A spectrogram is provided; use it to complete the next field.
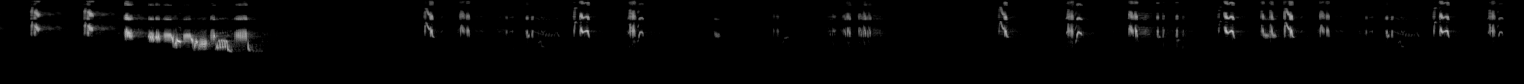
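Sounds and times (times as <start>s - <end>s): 
red-headed bunting Emberiza bruniceps: 1.3s - 2.7s.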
